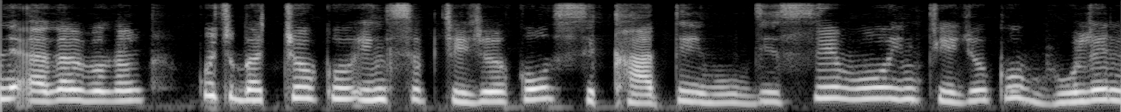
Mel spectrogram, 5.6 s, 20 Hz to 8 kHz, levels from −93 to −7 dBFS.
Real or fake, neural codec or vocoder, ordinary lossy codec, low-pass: fake; codec, 44.1 kHz, 2.6 kbps, SNAC; none; 7.2 kHz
